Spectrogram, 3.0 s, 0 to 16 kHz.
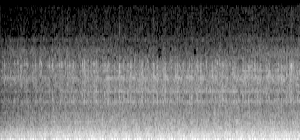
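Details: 1995 Honda CBR600F starting after sitting a very long time, WD40 in it, fuel pump doubtful; steady, even idle burble with consistent low pulse and no knocks or misses, some leaking seen.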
